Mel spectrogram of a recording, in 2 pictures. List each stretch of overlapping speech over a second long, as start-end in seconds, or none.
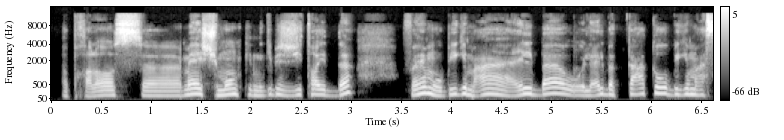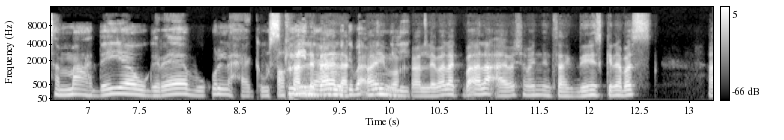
8.9-10.5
